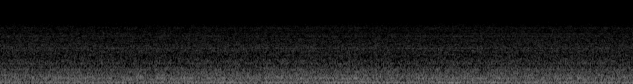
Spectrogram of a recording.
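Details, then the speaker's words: Maytag Bravos XL high-efficiency washer with a heavy load of jeans and towels, final spin. A smooth, even whooshing hum with no thumping, rubbing or banging; normal. "but as you can see it's nice and smooth sounds great"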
